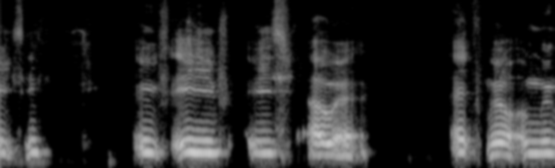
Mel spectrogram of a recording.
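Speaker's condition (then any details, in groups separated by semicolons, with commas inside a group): Cerebral palsy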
